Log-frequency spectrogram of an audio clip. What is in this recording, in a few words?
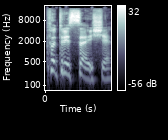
reaction music, woman; Stalker Anomaly; characters voice human reactions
